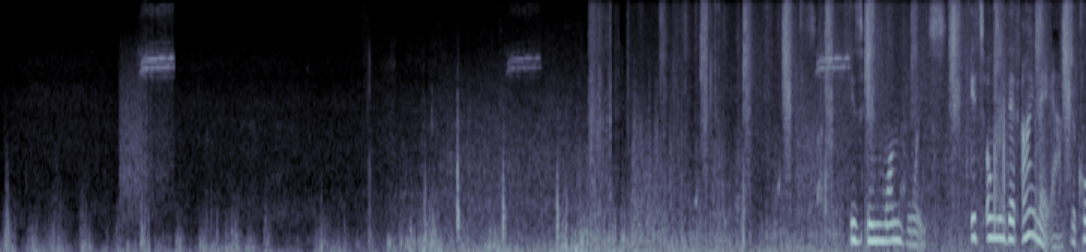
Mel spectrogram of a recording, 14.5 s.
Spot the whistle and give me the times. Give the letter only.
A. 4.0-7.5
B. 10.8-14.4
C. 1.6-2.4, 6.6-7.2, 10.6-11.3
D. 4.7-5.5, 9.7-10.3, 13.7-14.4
C.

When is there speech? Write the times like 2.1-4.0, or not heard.
10.8-14.4.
